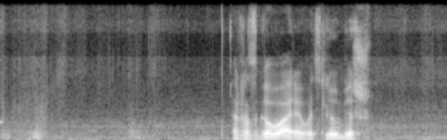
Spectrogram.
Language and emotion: Russian, neutral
